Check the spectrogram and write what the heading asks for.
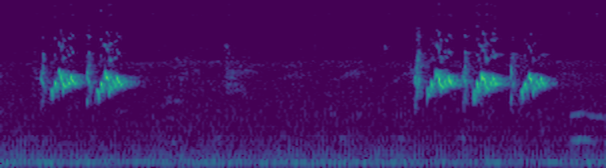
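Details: Sooty-headed bulbul lure call for attracting a rival. A pair of quick chirps, a pause of about two seconds, then three more rapid chirps, over a low background hum.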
